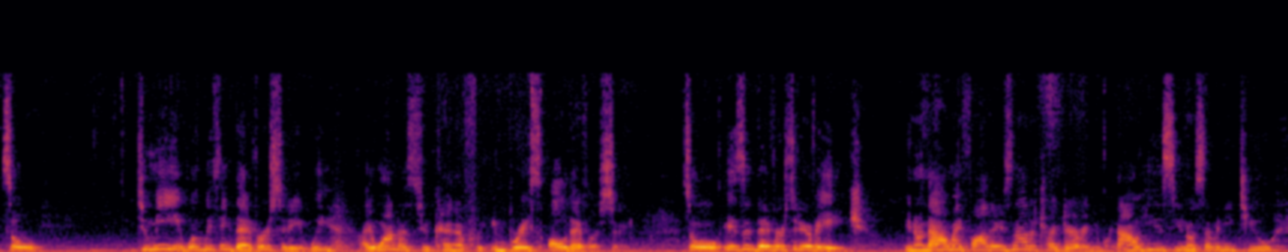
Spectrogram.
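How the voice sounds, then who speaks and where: Audible room echo surrounds a woman with a high pitch and a dark, mellow tone, who speaks at a moderate pace with ordinary pitch variation. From Kyrgyzstan. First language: Russian. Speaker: commission applicant, accountant. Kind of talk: interview answer at public meeting. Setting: city council meeting room.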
